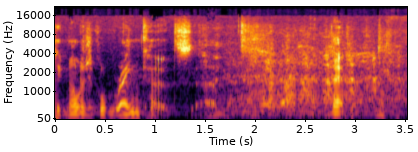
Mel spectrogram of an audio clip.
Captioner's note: laughter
